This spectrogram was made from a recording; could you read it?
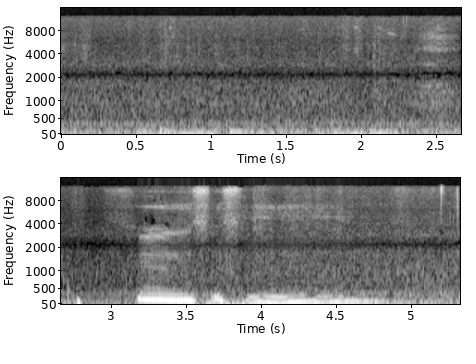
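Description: Steady low road rumble and engine drone fill a car interior throughout, with a brief thump and a short stretch of singing into a microphone rising over the noise partway through.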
